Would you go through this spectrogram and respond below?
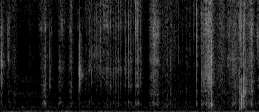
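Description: Scissors cut the corners of a wrap-around journal cover: faint, sparse crisp snips and rustles, ending in a couple of louder cutting crunches.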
